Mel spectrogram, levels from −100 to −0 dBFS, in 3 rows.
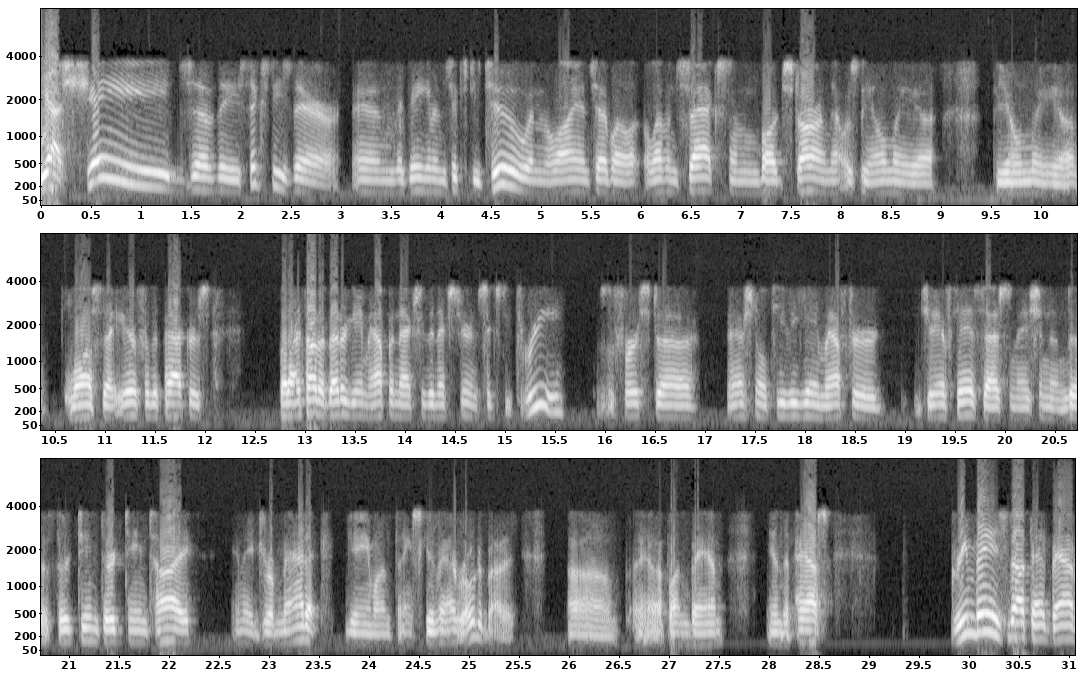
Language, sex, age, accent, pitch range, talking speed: English, male, 50-69, American, 130-155 Hz, 170 wpm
